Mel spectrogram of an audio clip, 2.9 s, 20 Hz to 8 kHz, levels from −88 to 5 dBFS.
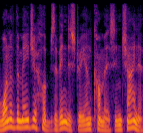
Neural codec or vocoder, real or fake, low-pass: codec, 16 kHz, 0.9 kbps, LongCat-Audio-Codec; fake; 7.2 kHz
